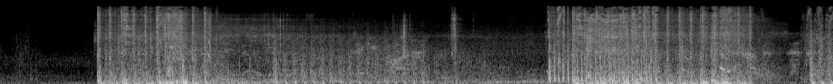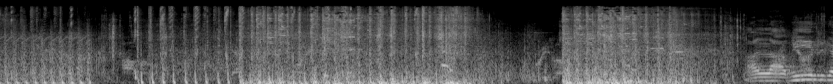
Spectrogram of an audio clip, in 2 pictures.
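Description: Rapid gunfire bursts loudly and in long volleys.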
